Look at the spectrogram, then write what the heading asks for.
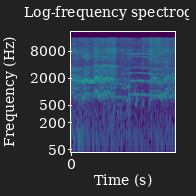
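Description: A rooster crows nearby, the long cock-a-doodle-doo call rising and holding, with faint clucking fowl and farmyard ambience around it.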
